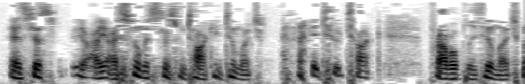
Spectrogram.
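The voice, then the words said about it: Hoarse voice. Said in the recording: “you can probably tell my voice isn't normal... when they hear hoarseness”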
